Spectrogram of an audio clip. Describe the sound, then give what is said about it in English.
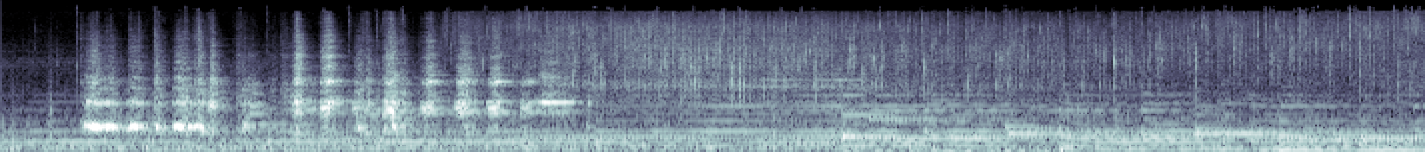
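Boiling molten lead glugs down a pipeline into a tank with a radium lining in a quick run of rhythmic, bubbling pulses, then settles into a steady sizzling hum with a low rumble beneath. Nobody speaks. “Lead pours down the pipeline, gets irrigated into tank with radium lining.”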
